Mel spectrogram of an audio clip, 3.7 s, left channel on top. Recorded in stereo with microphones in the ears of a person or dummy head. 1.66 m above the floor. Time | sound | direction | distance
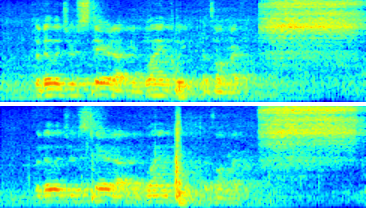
0.3 | a man speaking | 80° left | 2.5 m
2.6 | a hiss | 45° right (ahead or behind) | 3.5 m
